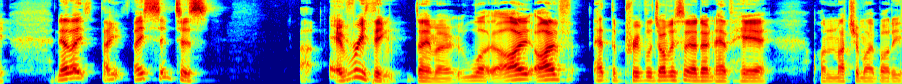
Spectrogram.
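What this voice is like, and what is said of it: Slightly sick, under-the-weather voice. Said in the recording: “you might hear in my voice. I'm a little under the weather”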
